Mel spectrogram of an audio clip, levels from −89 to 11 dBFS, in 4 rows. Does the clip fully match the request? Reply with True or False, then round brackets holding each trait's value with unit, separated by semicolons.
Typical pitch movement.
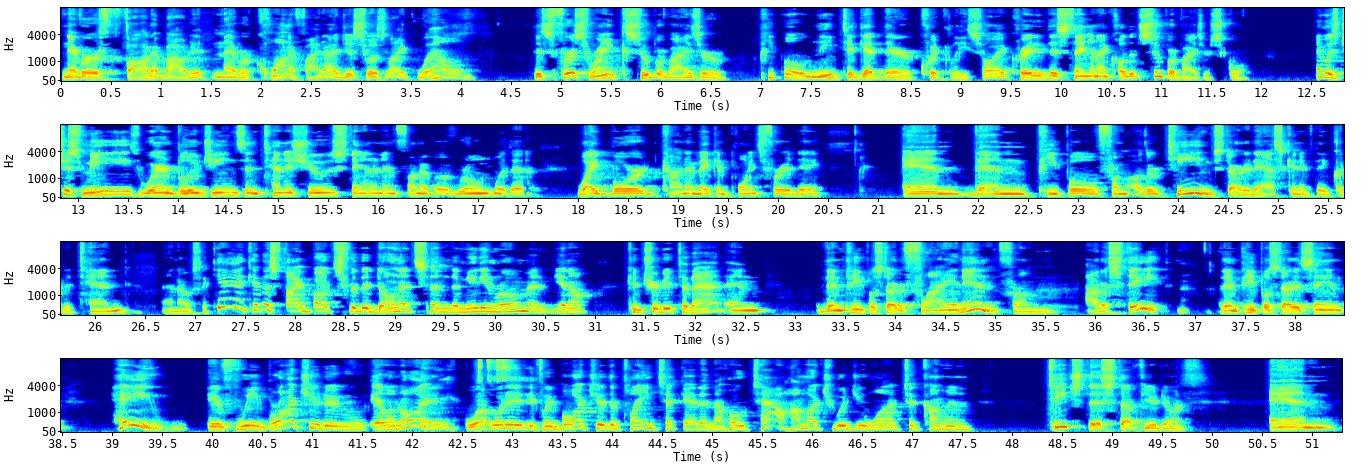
False (7.8 semitones)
